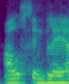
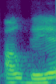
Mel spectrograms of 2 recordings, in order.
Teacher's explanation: Assembleia aberto, aldeia é fechado.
